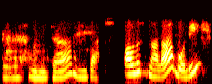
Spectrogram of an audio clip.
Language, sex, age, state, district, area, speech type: Nepali, female, 30-45, West Bengal, Jalpaiguri, urban, conversation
